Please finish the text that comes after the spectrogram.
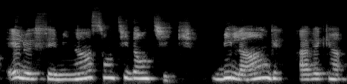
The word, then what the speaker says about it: bilingue: Attention, ce n'est pas la même prononciation que langue. Je parle une langue, c'est le son en. Ici, c'est le son un.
